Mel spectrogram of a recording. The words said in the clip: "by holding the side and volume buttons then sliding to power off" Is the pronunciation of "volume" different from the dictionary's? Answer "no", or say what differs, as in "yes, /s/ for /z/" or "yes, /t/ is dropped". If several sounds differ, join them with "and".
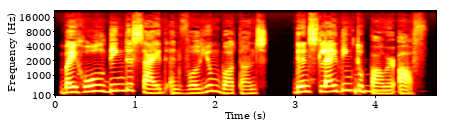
no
